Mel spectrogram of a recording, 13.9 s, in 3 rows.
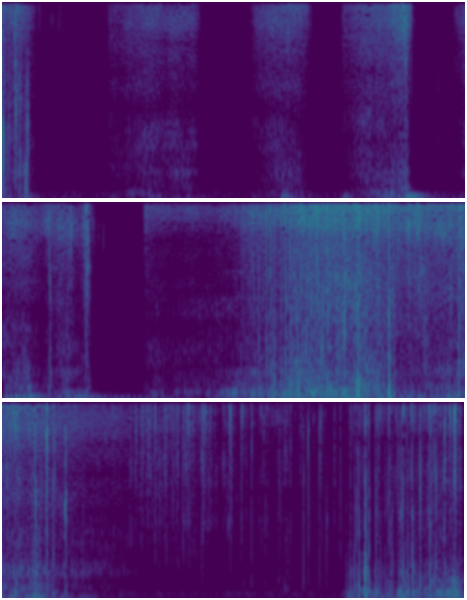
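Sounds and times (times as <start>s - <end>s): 
plastic or foil crinkling: 7.0s - 13.8s.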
